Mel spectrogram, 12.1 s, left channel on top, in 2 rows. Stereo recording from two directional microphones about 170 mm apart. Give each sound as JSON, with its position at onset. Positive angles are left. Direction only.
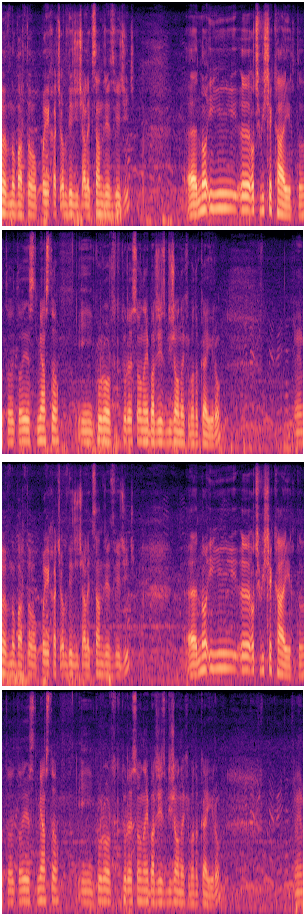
{"t": 0.0, "sound": "speech", "side_deg": 35}
{"t": 3.9, "sound": "speech", "side_deg": 35}
{"t": 5.9, "sound": "speech", "side_deg": 10}
{"t": 6.4, "sound": "speech", "side_deg": 40}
